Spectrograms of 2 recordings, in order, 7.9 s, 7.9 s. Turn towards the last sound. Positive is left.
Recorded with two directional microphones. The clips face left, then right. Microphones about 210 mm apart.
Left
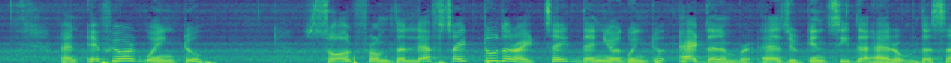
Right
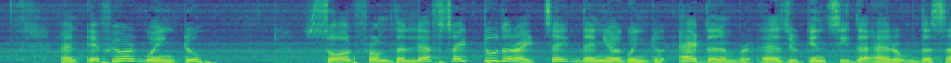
turn(degrees=-45)  # may be behind; listen again after turning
